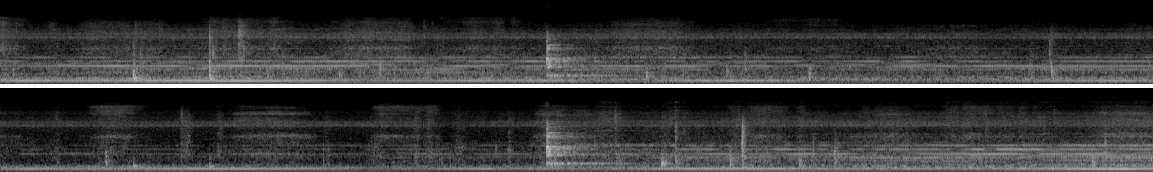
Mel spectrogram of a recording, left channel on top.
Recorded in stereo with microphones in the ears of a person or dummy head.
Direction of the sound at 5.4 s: 10° right (ahead or behind).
